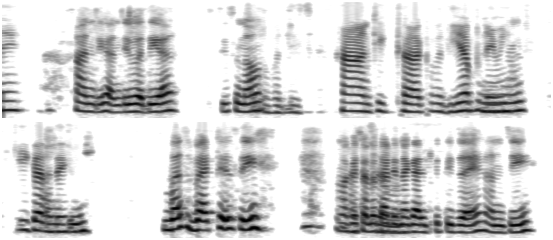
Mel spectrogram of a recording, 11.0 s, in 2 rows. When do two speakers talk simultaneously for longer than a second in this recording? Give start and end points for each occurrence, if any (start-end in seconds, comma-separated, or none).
none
